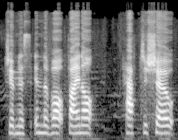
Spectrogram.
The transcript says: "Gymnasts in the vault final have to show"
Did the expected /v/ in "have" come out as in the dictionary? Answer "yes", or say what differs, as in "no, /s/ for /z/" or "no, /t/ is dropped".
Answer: no, /f/ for /v/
